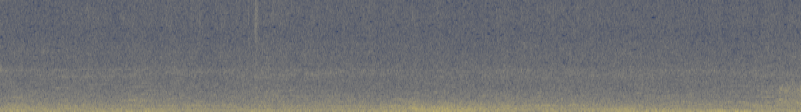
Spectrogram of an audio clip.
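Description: Indoor floor fountain letting out a cloud of mist, with a steady rushing hiss that holds at one level throughout.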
